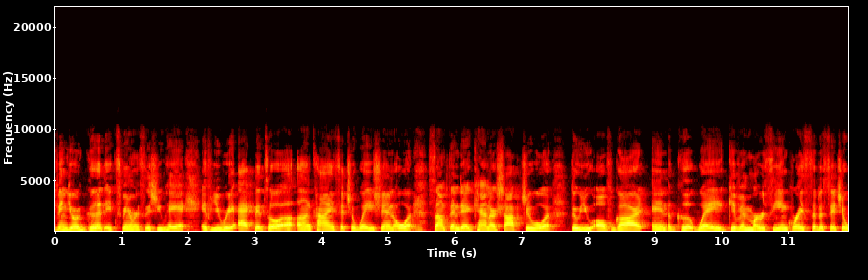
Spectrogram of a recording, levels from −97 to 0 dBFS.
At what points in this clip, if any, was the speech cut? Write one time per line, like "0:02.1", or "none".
0:09.2

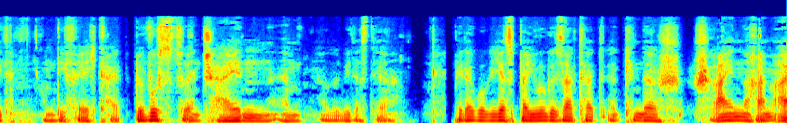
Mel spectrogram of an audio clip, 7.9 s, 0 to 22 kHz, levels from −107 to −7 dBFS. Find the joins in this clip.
0:01.3
0:03.0
0:04.5

